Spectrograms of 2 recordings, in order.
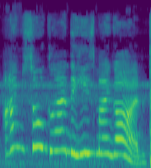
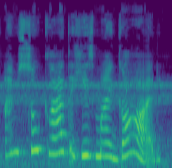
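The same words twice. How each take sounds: First: High, loud, overcome with gladness; emotional exclamation. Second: Put-on high little-girl voice at normal volume; retold little girl. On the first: Real, not acted. Moved viewer echoes the girl, loud emotional exclamation. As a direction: belt it out with heartfelt force, pitched high. Moved, repeats the girl's words herself. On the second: Little girl speaks of God, imitated high child voice. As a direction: mimic a child's high, simple gladness. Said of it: "she goes".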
